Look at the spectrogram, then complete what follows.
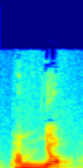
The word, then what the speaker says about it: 담력: 비음, 미음인 비음과 리을이 만나서 얘를 어떻게 바뀌냐면 얘가 니은으로 바뀌어요. 리을의 비음화. 리을이 비음이 되는 리을의 비음화죠. 담력.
